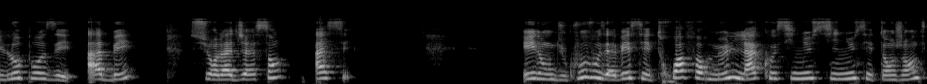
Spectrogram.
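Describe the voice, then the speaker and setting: A woman with a high voice teaches a recorded maths lesson. She explains patiently, one step at a time, and fills her sentences with small verbal fillers.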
